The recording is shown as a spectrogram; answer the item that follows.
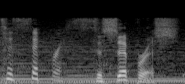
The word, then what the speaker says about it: Tsipras: Tsipras.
